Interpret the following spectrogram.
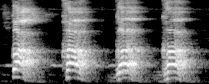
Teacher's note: একটা গতিবেগ সহকারে প্রথমে আটকে দিচ্ছে তারপরে ছাড়ছে একটা গতিতে ছাড়ছে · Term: স্পর্শবর্ণ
